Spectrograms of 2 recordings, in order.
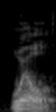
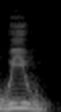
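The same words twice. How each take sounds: First: The word ends with a clear L sound. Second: The word ends with a W-like sound. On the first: The speaker calls it right. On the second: The speaker calls it wrong.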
